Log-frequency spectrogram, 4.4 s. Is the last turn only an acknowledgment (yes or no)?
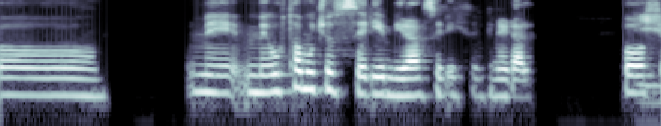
no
